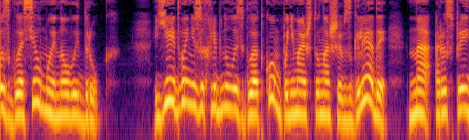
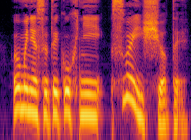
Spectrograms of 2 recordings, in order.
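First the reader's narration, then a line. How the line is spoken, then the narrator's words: Snort. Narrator (Russian): хмыкнул он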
